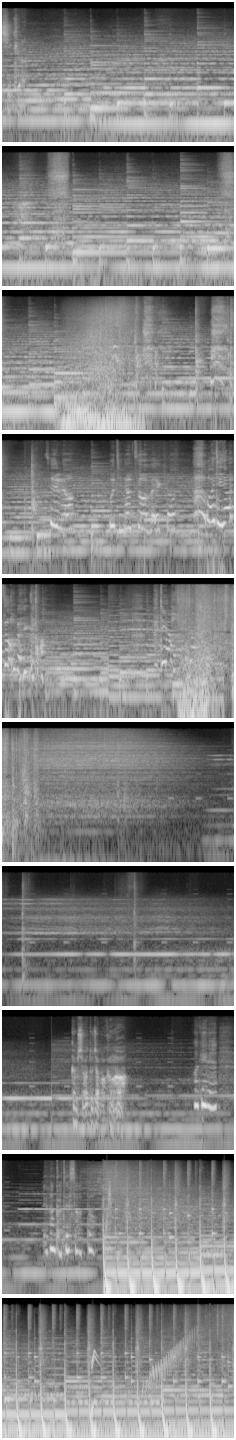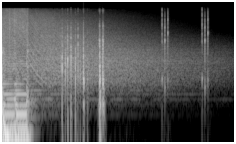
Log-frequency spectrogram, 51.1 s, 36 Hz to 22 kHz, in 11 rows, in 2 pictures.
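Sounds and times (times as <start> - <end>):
dramatic background music: 0.0 - 48.5.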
